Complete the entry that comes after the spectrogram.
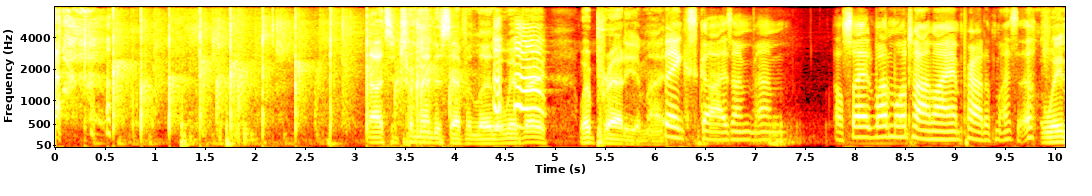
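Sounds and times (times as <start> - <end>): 
people clapping: 0.0 - 4.8
speech: 3.2 - 10.0.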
